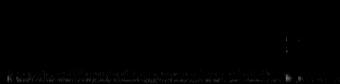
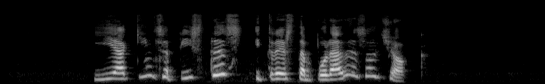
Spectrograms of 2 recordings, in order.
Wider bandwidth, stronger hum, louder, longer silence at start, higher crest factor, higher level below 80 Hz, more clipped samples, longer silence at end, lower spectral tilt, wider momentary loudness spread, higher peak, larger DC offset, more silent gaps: about the same, 11.5 kHz vs 11.5 kHz; neither; second, -62 LUFS vs -21 LUFS; second, 0.05 s vs 0.95 s; first, 28 dB vs 20 dB; about the same, -88 dBFS vs -84 dBFS; neither; second, 0 s vs 1.4 s; first, -5.5 dB/octave vs -3.5 dB/octave; second, 12 LU vs 15 LU; second, -34 dBFS vs -2 dBFS; neither; neither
